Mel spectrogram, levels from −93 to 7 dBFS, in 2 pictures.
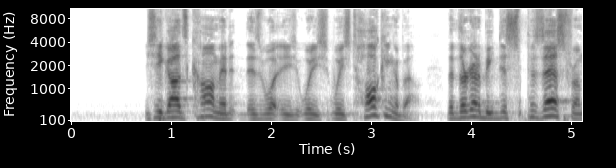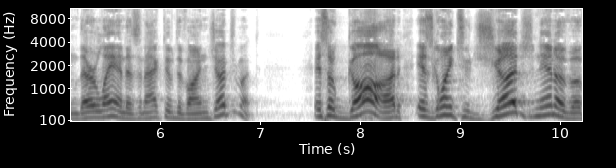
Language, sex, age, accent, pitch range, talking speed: English, male, 40-59, American, 135-180 Hz, 195 wpm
